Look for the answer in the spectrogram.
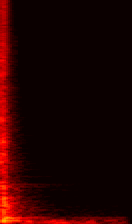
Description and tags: The sound of closing the door of my washing machine.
